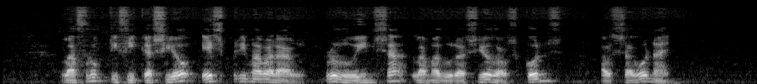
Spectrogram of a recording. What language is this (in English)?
Catalan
